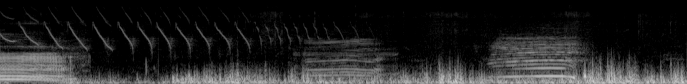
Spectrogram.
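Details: Cattle wandering a flooded rice paddy, a calf calling for its mother: two drawn-out moos about two seconds apart, the second one higher and steadier, over a busy rustling background with high, sweeping bird chirps early on.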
